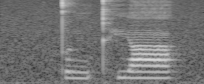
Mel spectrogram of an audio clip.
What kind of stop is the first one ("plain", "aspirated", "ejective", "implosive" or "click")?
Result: plain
